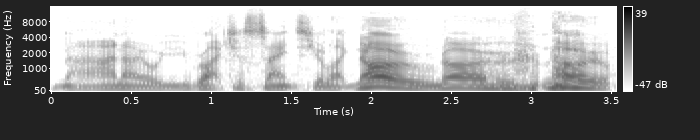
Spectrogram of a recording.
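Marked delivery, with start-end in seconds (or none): 1.9-3.5 drawn-out, hammed-up noes with a laugh breaking in; mock shocked disgust. Preacher teasing the righteous saints, mock shock. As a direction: play the scandalised saint, teasingly. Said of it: "You're shocked and disgusted".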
